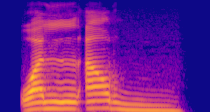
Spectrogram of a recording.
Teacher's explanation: The dot is pronounced from the left side of the tongue touching the upper teeth. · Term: istatala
